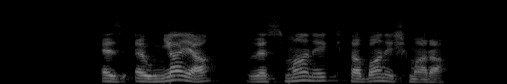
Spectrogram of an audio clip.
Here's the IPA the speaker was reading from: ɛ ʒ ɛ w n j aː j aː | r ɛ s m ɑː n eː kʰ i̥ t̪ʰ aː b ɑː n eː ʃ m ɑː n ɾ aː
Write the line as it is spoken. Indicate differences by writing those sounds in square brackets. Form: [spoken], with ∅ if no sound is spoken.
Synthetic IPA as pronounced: ɛ [z] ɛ w n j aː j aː | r ɛ s m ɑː n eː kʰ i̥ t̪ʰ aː b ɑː n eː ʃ m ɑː [∅] ɾ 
